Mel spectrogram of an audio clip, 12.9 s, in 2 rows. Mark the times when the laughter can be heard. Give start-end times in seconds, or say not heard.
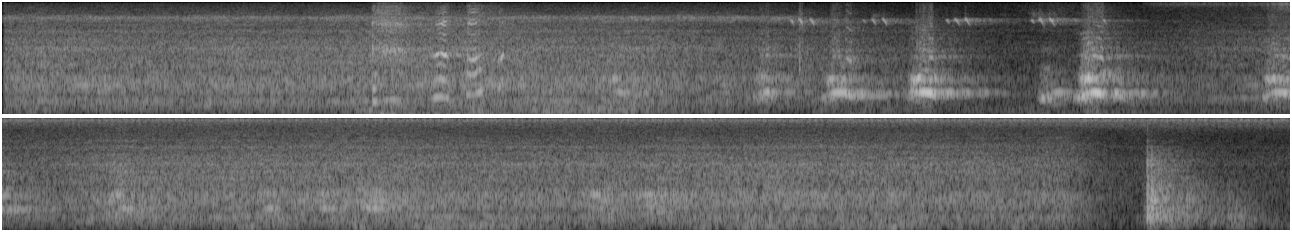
1.8-2.6.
